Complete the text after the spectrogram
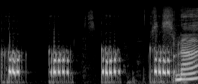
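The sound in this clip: A human voice imitates a pigeon with four short throaty, guttural coos in a steady bouncing rhythm, the last one stretching into a rising, drawn-out tone.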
